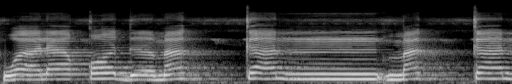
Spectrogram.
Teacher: Naikkan suara tekan. Tekan dan naikkan suara. Makkan nun bertasydid gunah musyaddadah atau wajibulah.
